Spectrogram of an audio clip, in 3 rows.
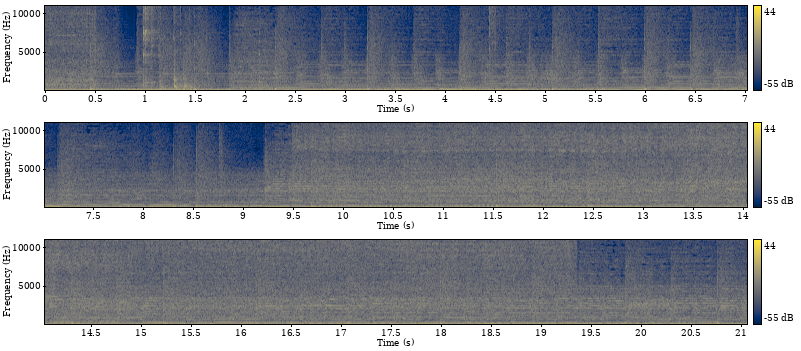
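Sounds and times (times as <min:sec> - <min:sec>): rock music: 0:00.0 - 0:21.0.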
